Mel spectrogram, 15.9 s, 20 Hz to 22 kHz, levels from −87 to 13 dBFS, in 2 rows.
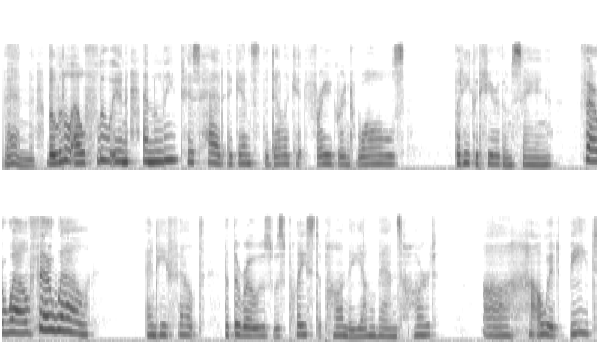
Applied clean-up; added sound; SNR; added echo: none; none; none; none.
